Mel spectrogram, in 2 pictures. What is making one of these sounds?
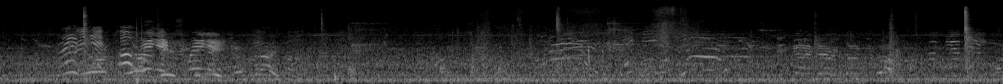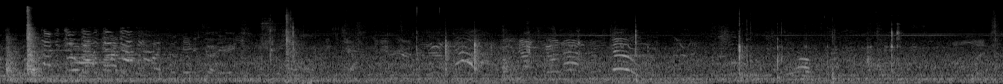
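Young women shout to each other from across an open field outdoors.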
